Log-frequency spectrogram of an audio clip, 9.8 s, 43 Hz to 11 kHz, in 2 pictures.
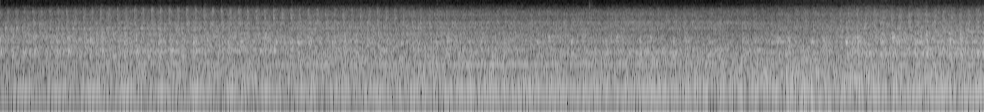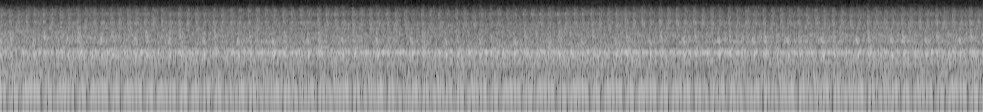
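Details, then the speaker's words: Peterbilt with an ISX Cummins CM2250, after repairing a front structure oil leak that used to leave oil under it: steady, smooth low diesel idle with no misses or knocks; no longer leaking, warming up before an oil change. "yeah she's not leaking now looking good"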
